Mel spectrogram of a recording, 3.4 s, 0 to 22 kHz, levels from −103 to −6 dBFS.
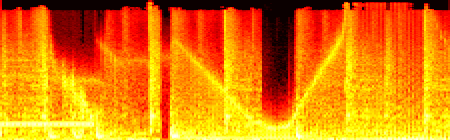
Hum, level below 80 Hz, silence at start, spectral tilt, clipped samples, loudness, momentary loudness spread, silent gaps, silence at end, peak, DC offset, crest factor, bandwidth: none; -20 dBFS; 0 s; -4.5 dB/octave; under 0.1%; -16 LUFS; 5 LU; none; 0 s; 0 dBFS; under 0.1%; 14 dB; over 20 kHz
